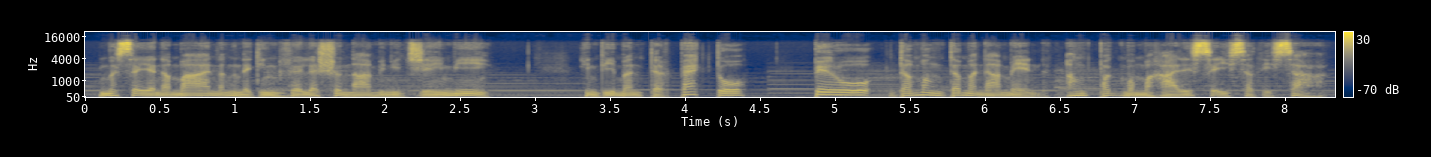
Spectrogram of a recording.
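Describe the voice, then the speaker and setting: A male actor voices a devoted Filipino boyfriend narrating a radio drama. His voice is low, with a sincere, reflective delivery. Soft guitar music plays underneath. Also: normal speed, natural voice.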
